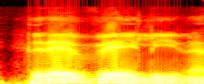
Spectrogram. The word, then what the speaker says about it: Trevelin: Trevelin, acento en la segunda E, querido, ¿eh? ¿Sí? a ver, todos practicando en este momento. Trevelin, no es Trevelin ni Trevelin, es Trevelin. Espero que quede claro.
